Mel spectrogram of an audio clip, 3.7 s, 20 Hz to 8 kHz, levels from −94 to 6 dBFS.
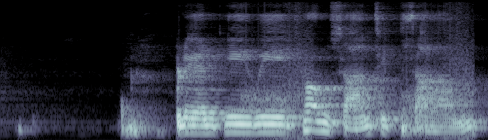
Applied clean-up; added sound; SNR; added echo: none; Train; 18 dB; reverberation time 0.6 s.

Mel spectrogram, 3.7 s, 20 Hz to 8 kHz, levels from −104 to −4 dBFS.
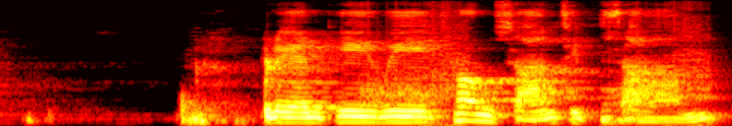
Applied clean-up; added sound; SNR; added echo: classical method WPE with log-MMSE.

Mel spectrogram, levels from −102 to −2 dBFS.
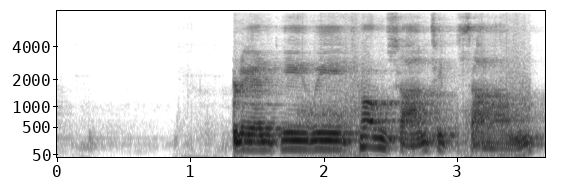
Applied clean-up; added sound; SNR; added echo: neural separator model SepFormer DNS4.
